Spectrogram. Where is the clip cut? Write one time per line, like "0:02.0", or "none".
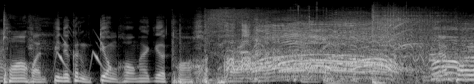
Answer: none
